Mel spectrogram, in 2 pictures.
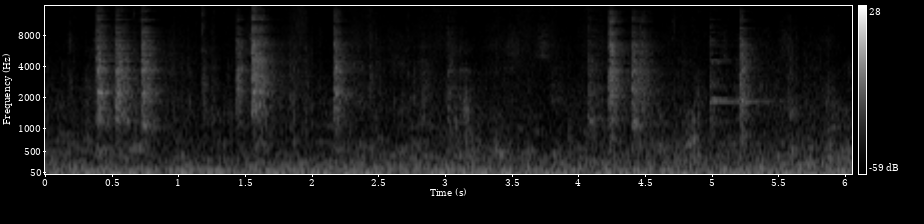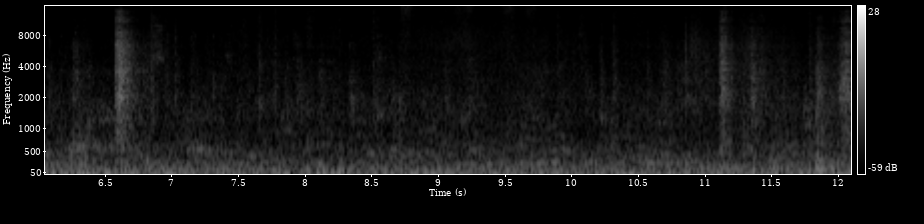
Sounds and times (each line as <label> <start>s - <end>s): people using the internet terminals 0.0s - 12.1s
